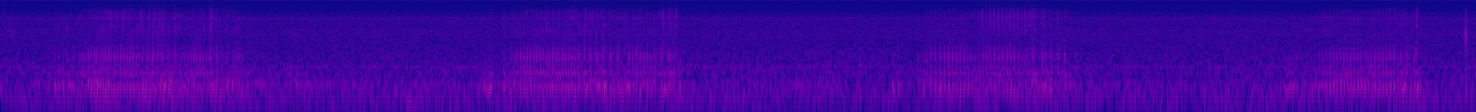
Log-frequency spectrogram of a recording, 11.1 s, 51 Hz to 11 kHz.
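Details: A senior male cat sleeping: soft, fluttering snores on each breath, about four in 11 seconds, over a steady background hiss; harmless snoring.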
